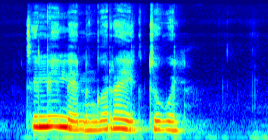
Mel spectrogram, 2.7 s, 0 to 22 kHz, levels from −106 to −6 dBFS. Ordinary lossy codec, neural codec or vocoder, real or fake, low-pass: none; none; real; 19.8 kHz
